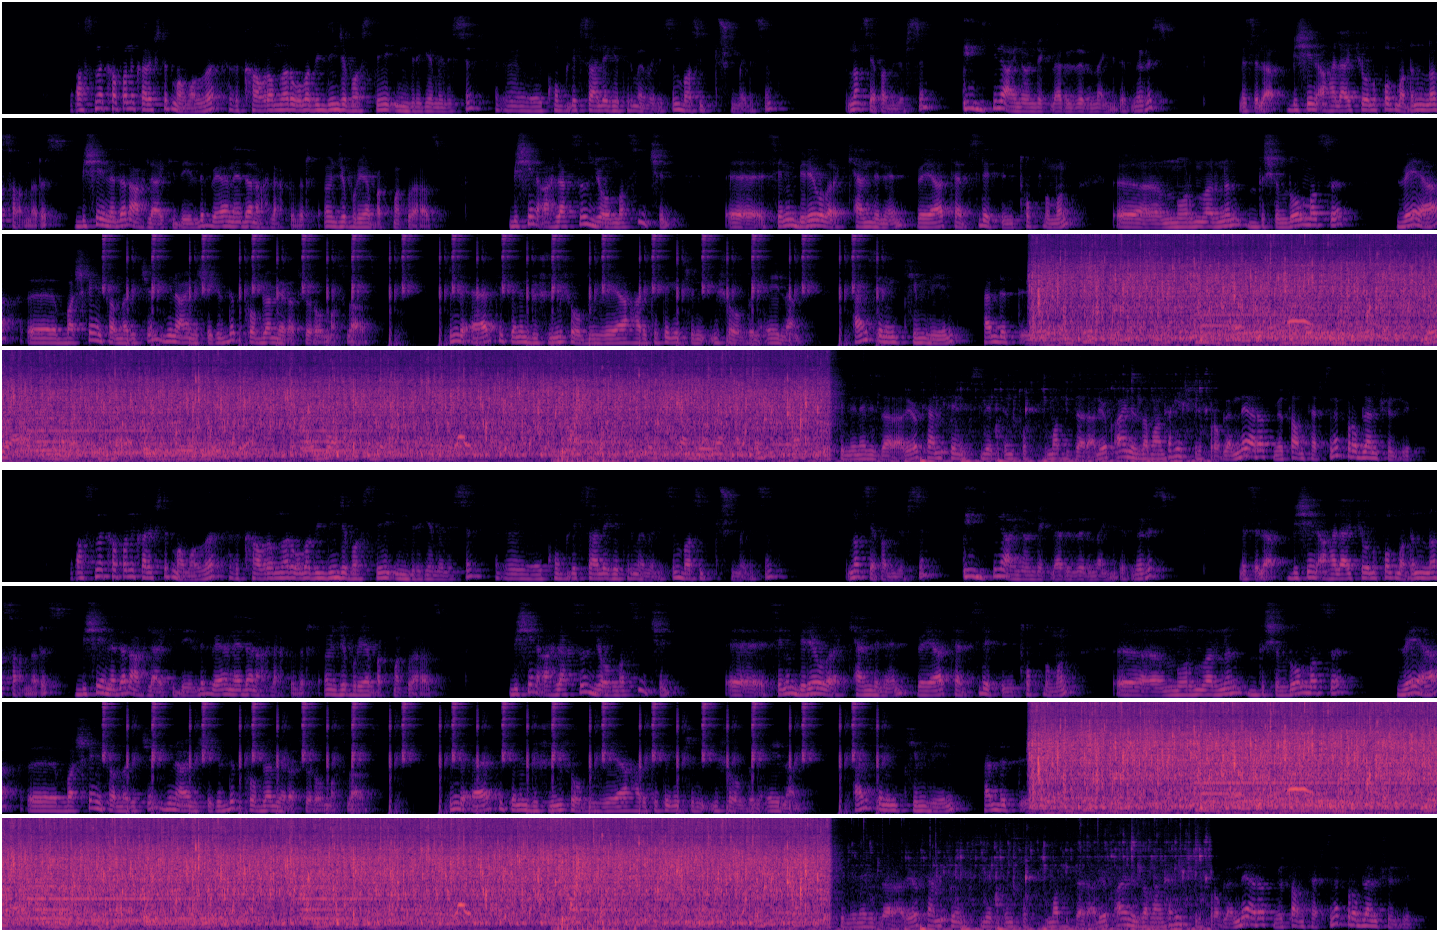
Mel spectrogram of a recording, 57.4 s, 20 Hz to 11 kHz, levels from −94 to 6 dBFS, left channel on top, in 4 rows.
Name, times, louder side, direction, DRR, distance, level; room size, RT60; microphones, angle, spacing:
voice 1, 0.7-7.7 8.4-9.3 9.6-11.7 12.4-18.7 19.4-21.0 21.6-25.1 25.4-27.8 28.3-32.4 33.2-36.7 37.2-38.2 38.5-41.2 41.5-42.5 42.9-45.6 45.9-47.8 48.7-57.1, left 1 dB, 55° left, 7 dB, 1.2 m, -51 dB
sound 1, 29.7-30.3 30.6-30.8 31.1-32.3 32.6-32.8 33.1-34.3 34.6-34.8 35.1-36.3 36.6-36.8 37.1-37.5, right 3 dB, 10° right, 2.3 m, -45 dB
sound 2, 39.0-51.3, right 7 dB, 30° right, 0.5 m, -35 dB
Toilet flush, 48.5-55.1, right 5 dB, 80° right, 0.6 m, -51 dB
12.5 x 11.5 x 4.4 m, 0.35 s
head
